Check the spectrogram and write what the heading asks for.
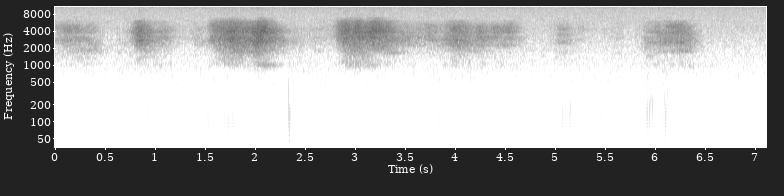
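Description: Faint rubbing strokes of a hand-held pad or float over a plastered wall: about seven short, irregular hissing scrapes.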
